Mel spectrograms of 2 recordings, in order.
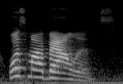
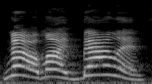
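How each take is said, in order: First: Lightly voiced customer, raised pitch; a hint of an impatient customer asking; voiced customer question. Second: Slow, loud, high "No, my balance", each word leaned on; insistent correction. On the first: Customer asking the clerk for his balance, lightly impatient. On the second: Retold or imitated. Customer correcting the clerk about his balance, insistent stress on "balance".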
